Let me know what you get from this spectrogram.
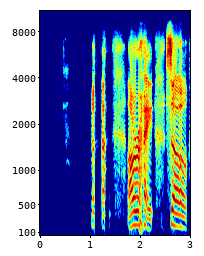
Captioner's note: chuckles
